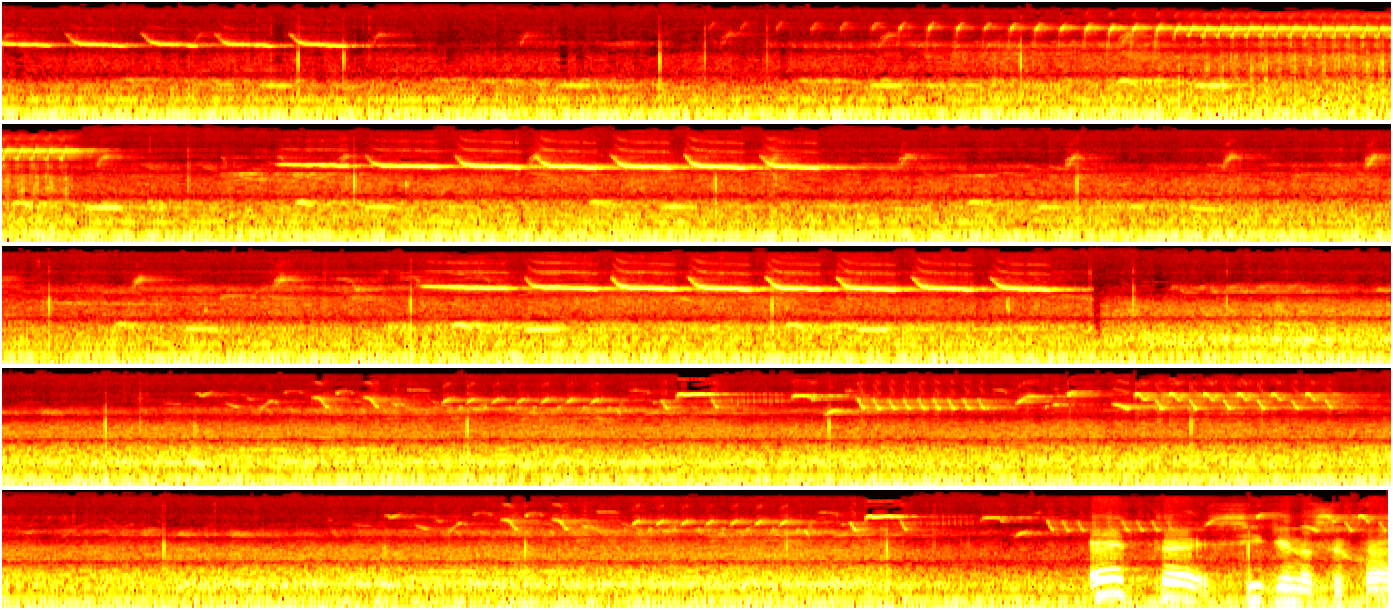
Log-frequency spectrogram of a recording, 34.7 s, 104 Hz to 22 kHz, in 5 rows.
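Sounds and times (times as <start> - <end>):
steady low rumble of noise: 0.0 - 34.7
wood warbler singing outdoors: 0.0 - 34.7
speech: 33.3 - 34.7.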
